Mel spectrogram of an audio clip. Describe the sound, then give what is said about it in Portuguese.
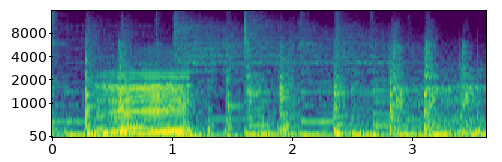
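A long, low cow moo holds for about a second, its pitch sagging at the end, over a loud band of music with rhythmic, percussive hits that carry on after the moo. “Música ruminada em quarto estômago de vaca do brejo.”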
